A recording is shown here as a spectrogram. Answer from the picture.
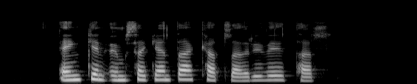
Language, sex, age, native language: Icelandic, female, 40-49, Icelandic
